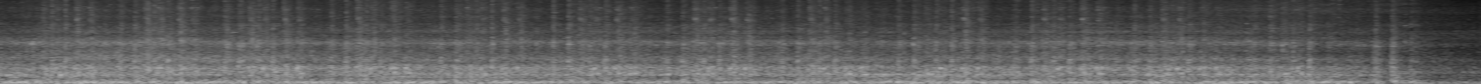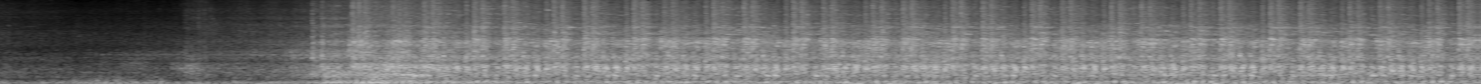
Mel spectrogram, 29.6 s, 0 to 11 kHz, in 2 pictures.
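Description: An electric suburban local (EMU) train runs past on a nearby track, with steady wheel and rail noise. After a cut and a quieter few seconds, an express hauled by a WAP7 electric locomotive passes close at about 110 km/h: a loud, fast clickety-clack of LHB coach wheels over the rail joints, the loudest part.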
